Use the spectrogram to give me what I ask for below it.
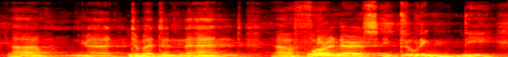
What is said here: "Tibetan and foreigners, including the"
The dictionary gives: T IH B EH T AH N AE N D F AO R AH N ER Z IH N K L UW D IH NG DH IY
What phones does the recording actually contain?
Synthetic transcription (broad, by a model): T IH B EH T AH N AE N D F AO R AH N ER Z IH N K L UW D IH NG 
